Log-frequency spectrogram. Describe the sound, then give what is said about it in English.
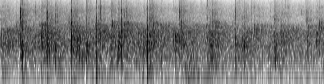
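A crowd applauds steadily for a woman fighting cancer, many hands clapping in a dense, continuous patter with no voices on top, holding a fairly even moderate level throughout. “And we are going to give you a round of applause because you are a cancer warrior.”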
